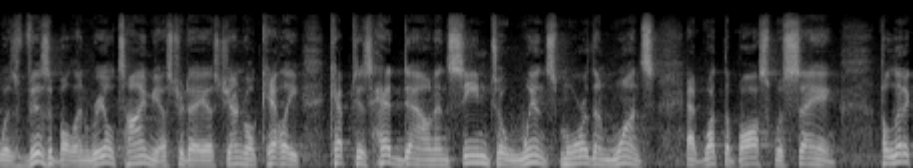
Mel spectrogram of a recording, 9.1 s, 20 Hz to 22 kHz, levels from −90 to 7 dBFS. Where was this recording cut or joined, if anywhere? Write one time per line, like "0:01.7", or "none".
0:01.3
